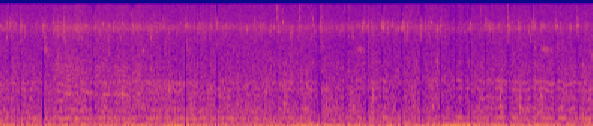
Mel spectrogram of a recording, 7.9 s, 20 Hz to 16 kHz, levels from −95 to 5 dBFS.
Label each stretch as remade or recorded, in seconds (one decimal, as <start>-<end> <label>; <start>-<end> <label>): 0.0-2.3 recorded; 2.3-3.1 remade; 3.1-4.4 recorded; 4.4-5.8 remade; 5.8-7.9 recorded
